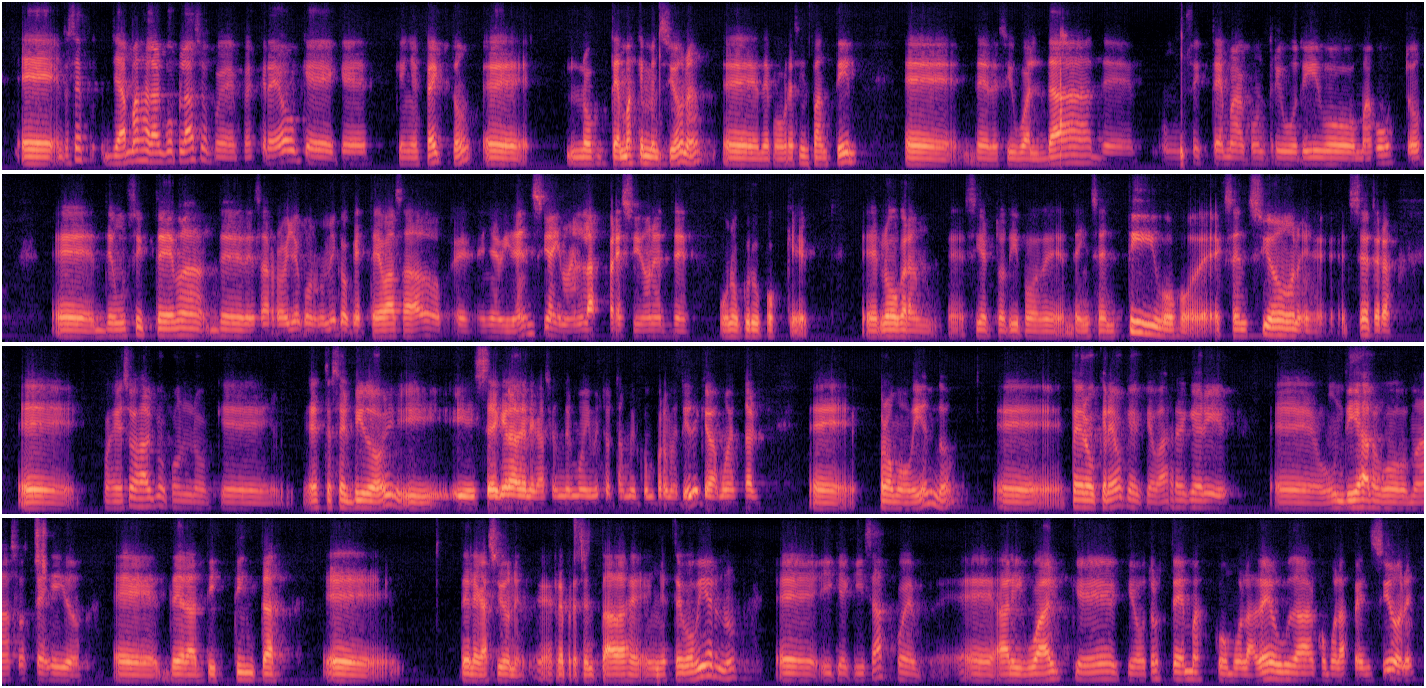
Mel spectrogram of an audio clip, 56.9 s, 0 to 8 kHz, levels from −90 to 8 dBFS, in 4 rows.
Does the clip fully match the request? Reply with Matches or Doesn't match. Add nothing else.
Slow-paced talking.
Doesn't match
